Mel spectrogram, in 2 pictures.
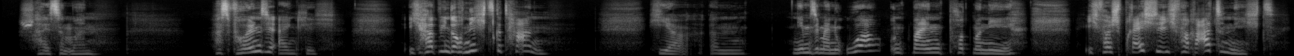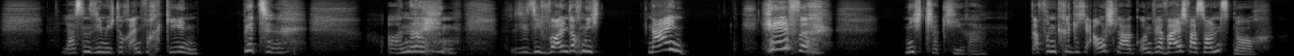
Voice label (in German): synchron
